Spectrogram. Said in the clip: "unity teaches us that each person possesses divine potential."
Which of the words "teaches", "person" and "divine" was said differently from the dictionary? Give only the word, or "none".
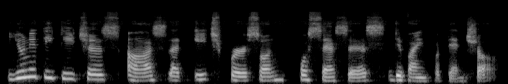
teaches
